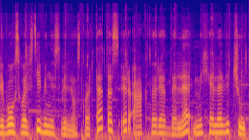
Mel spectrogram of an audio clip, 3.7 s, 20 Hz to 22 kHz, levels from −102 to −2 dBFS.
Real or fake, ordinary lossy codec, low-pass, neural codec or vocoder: fake; Opus, 24 kbps; 19.8 kHz; vocoder, 44.1 kHz, 128 mel bands every 256 samples, BigVGAN v2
